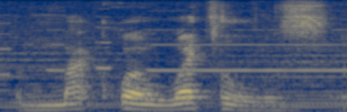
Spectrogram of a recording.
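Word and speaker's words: macuahuitl: Those are the dual Maquawetals is the correct pronunciation, I'm told, but we're going to call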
